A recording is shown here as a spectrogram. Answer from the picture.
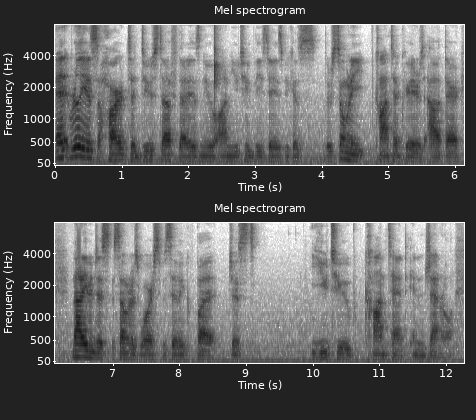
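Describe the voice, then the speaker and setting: A man speaks at a fairly low pitch with lively intonation. Noticeable background noise can be heard. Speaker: gaming YouTuber. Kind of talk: casual vlog talk to viewers. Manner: slow.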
